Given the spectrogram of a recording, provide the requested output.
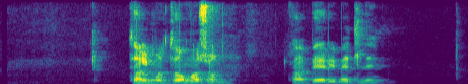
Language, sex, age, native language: Icelandic, male, 40-49, Icelandic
